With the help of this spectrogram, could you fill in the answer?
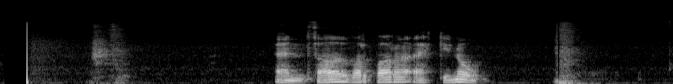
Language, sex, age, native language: Icelandic, male, 50-59, Icelandic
